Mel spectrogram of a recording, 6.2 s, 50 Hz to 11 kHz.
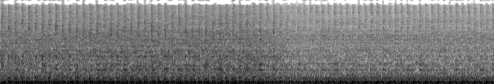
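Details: Newly built SoCal Diesel twin-turbo 1,000hp Duramax diesel at first fire-up: heavy deep rumble with lumpy, uneven beat instead of smooth idle; injectors firing out of order from mis-pinned harness.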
